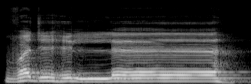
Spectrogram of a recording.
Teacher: یہ لفظ اللہ کو یہاں پر پر نہیں کرنا بلکہ باریک کر کے پڑھنا ہے.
